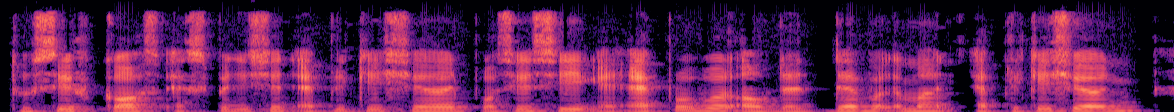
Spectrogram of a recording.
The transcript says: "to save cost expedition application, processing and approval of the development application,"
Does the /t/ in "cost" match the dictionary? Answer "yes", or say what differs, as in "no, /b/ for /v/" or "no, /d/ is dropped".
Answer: no, /t/ is dropped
